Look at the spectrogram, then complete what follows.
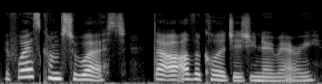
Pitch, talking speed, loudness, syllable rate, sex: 215 Hz, 225 wpm, -16 LUFS, 7.0 syllables/s, female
